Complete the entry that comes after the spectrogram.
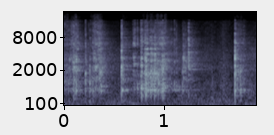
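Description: A spoon mixes peanut butter and olive oil in a hand-painted bowl, clinking and scraping against the sides in quick irregular bursts, up close and with no voices.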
